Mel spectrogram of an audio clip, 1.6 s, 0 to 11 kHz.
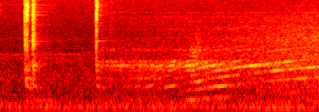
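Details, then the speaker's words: BMW E30 318is with S52 engine swap from a 1997 M3, cooling fan relay wired and signalled: two sharp relay clicks, then smooth hum rising in pitch as cooling fan spins up; relay and fan working. "can hear the fan turn on hopefully science"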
